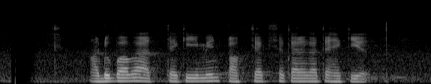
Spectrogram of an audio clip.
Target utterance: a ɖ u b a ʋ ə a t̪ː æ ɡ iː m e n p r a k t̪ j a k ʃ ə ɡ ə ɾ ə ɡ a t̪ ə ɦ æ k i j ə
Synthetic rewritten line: a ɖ u b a ʋ ə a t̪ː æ k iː m e n p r a k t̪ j a k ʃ ə k ə ɾ ə ɡ a t̪ ə ɦ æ k i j ə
